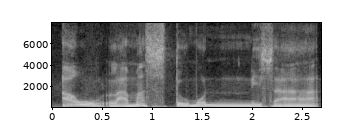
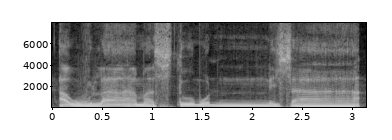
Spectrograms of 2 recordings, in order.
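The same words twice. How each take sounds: First: The vowel after the l is short. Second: The vowel after the l is long. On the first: It is only a touch. "tapi dibaca" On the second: Both people touch each other. "tidak dibaca lamnya panjang"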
